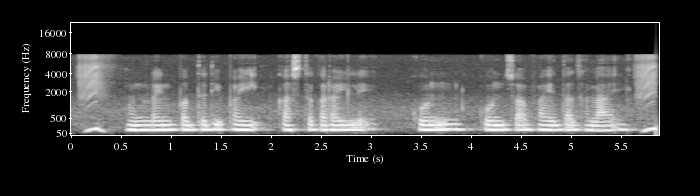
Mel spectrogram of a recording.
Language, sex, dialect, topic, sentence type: Marathi, male, Varhadi, agriculture, question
